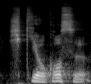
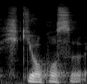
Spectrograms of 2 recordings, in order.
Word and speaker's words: hikiokosu: Through many years of listening osmosis, so to speak, they come to realize unconsciously that hikiokosu, for example, is pronounced hikiokosu and not hiki okosu.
